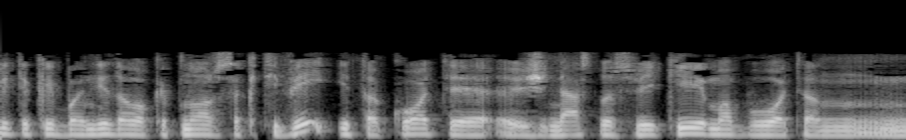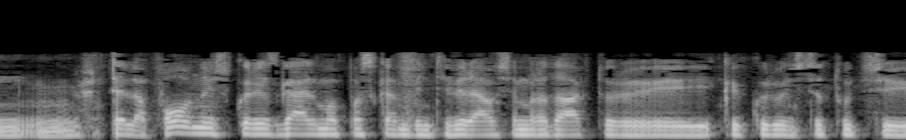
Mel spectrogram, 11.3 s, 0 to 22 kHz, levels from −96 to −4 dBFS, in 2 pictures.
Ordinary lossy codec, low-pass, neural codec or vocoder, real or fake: MP3, 24 kbps; 5.4 kHz; none; real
